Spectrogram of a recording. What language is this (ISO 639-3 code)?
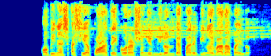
ben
